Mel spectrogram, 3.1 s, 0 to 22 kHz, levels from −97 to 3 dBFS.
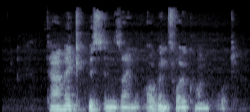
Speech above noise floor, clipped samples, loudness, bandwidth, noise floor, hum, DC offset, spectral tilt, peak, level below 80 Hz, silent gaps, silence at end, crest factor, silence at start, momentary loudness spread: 45 dB; under 0.1%; -27 LUFS; 16 kHz; -71 dBFS; none; under 0.1%; -6 dB/octave; -10 dBFS; -58 dBFS; none; 0.2 s; 18 dB; 0.6 s; 8 LU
